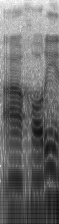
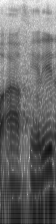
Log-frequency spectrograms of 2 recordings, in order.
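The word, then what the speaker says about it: آخرين: akhorin kaum yang lain akhorin ya bacanya kalau akhirin artinya yang terakhir kalau akharin yang lain jadi beda harakat beda arti ya kamu akan dapati ak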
